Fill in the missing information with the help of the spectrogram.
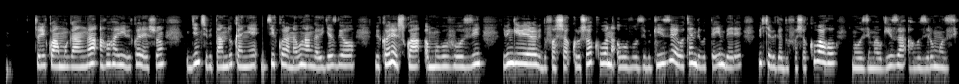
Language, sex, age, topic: Kinyarwanda, female, 18-24, health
